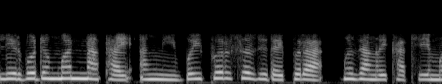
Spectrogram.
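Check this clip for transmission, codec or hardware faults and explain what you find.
The whole clip carries one codec fault, Opus voice compression. From start to finish the speech is narrowband, with nothing above about 4.2 kHz. The SILK linear-prediction coder codes the excitation coarsely, which fits a rate near 8 kbps, so the voice sounds muffled, hoarse and slightly robotic. A plain low-pass filter would only dull the sound. This clip also has that rough, synthetic texture.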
